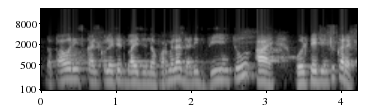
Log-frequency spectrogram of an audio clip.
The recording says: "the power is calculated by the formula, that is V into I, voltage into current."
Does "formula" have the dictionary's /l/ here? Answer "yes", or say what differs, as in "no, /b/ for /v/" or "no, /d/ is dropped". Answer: yes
